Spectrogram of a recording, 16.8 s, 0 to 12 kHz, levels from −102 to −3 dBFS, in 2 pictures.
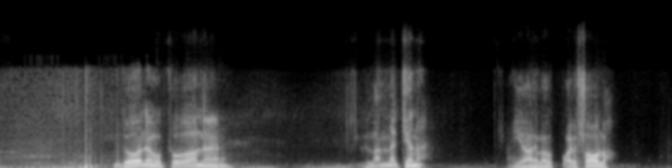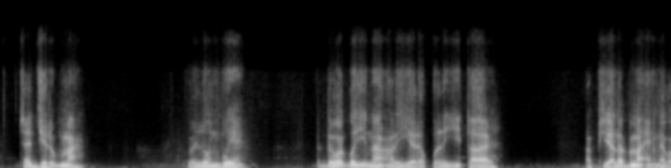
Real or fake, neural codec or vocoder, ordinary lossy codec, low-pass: fake; codec, 16 kHz, 1 kbps, X-Codec, HuBERT features, trained on general audio; Opus, 32 kbps; 7.2 kHz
